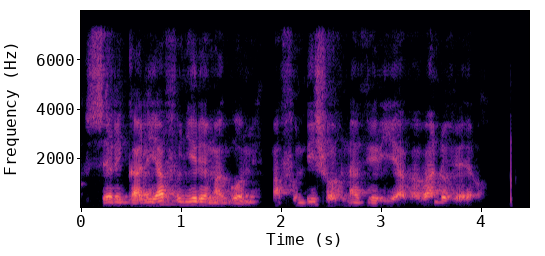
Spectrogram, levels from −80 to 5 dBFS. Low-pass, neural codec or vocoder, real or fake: 7.2 kHz; vocoder, 22.05 kHz, 80 mel bands, WaveNeXt; fake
